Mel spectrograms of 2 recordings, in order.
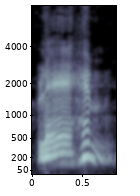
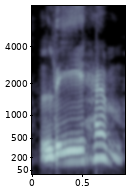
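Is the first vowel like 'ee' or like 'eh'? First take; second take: eh; ee. First: The first vowel sounds like 'eh'. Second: The first vowel sounds like 'ee'. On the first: The speaker calls it right. "그냥 우리 그 전통 발음 레햄이 맞습니다" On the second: The speaker calls it wrong. "영어식 발음 리햄이고"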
